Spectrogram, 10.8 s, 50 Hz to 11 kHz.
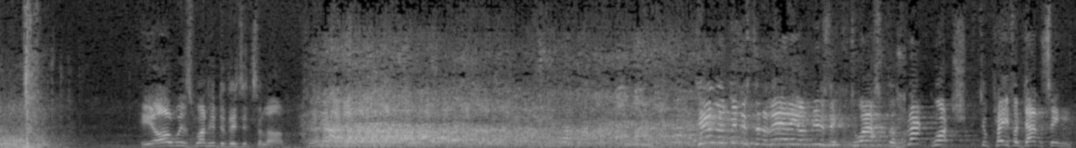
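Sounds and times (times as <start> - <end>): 
door opening and closing: 0.2 - 0.9
speech: 1.4 - 4.8, 8.1 - 10.7
laughter: 3.0 - 9.2.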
